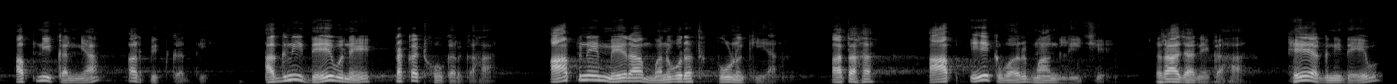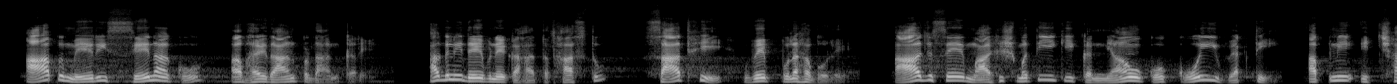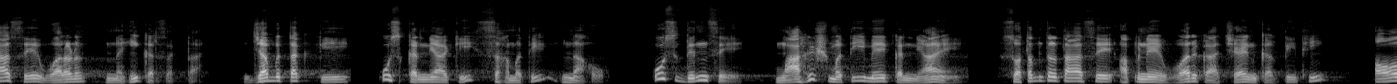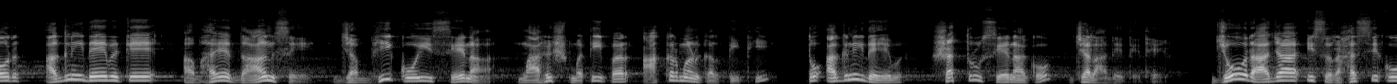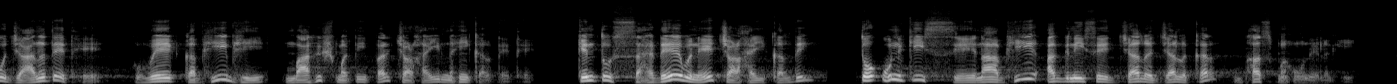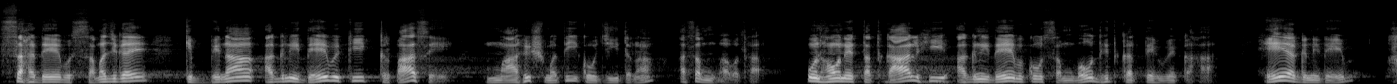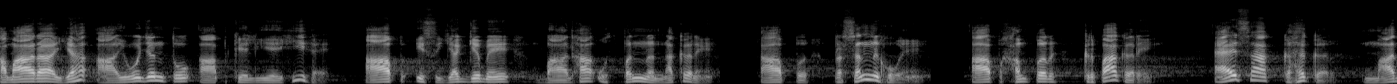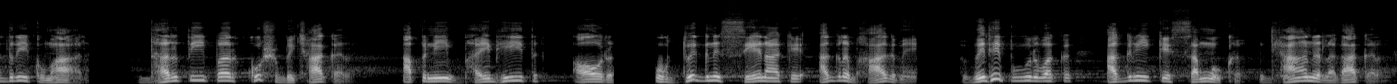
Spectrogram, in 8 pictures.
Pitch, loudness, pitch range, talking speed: 145 Hz, -25 LUFS, 115-180 Hz, 115 wpm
